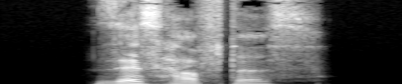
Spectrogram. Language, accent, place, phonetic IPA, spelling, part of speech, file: German, Germany, Berlin, [ˈzɛshaftəs], sesshaftes, adjective, De-sesshaftes.ogg
- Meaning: strong/mixed nominative/accusative neuter singular of sesshaft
